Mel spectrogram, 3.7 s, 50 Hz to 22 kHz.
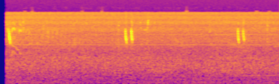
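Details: Many-colored chaco finch (Saltatricula multicolor) at Villa de Soto, Córdoba, in May 2012, giving brief, high chip notes, a single then quick pairs, about every second and a half, over steady hiss.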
